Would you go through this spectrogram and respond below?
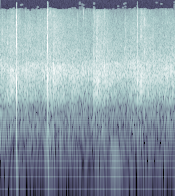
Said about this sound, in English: Yeah, y'all can give them a hand and clap. Thank you so much.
